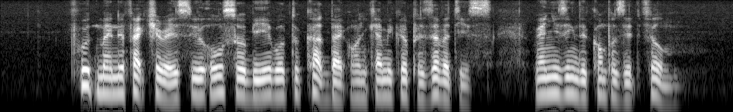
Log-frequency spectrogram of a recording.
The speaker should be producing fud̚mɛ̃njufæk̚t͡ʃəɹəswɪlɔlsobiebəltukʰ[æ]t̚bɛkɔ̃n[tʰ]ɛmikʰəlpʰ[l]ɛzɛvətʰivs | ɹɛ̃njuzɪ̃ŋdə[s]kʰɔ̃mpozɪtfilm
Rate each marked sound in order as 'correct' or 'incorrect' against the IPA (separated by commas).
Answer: incorrect, incorrect, incorrect, incorrect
